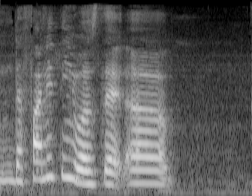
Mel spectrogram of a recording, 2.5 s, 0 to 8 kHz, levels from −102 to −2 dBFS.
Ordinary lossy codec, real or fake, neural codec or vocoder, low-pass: AAC, 32 kbps; real; none; 7.2 kHz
